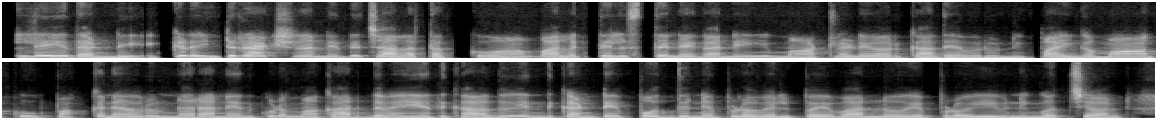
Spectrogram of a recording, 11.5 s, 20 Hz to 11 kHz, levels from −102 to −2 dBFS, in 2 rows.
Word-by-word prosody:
లేదండి. 250 -6 +4
ఇక్కడ 275 +4 +2
ఇంటరాక్షన్ 275 +2 +3
అనేది 250 +1 0
చాలా 235 -2 +3
తక్కువ. 230 +2 -4 0.3
వాళ్ళకి 230 0 0
తెలిస్తేనే 255 +2 +1
గాని 240 +2 +1 0.2
మాట్లాడేవారు 220 +2 -2
కాదు 195 0 0
ఎవరుని. 190 +2 -4
పైగా 220 +2 +1
మాకు 225 +1 +1 0.2
పక్కనెవరున్నారు 235 +1 0
అనేది 220 -2 -1
కూడా 245 +2 -1
మాకు 230 -1 -2
అర్థమయ్యేది 230 +4 0
కాదు. 195 +1 0
ఎందుకంటే 225 +1 0 0.2
పొద్దున్న 225 +1 0
ఎప్పుడో 215 0 -2
వెళ్ళిపోయేవాళ్ళు. 205 0 -2
ఎప్పుడో 200 0 -4
ఈవినింగ్ 205 +1 0
వచ్చేవాళ్ళు. 185 -2 -3
225 Hz, 140 wpm, -22 LUFS, 210-240 Hz, 0.3 s, లేదండి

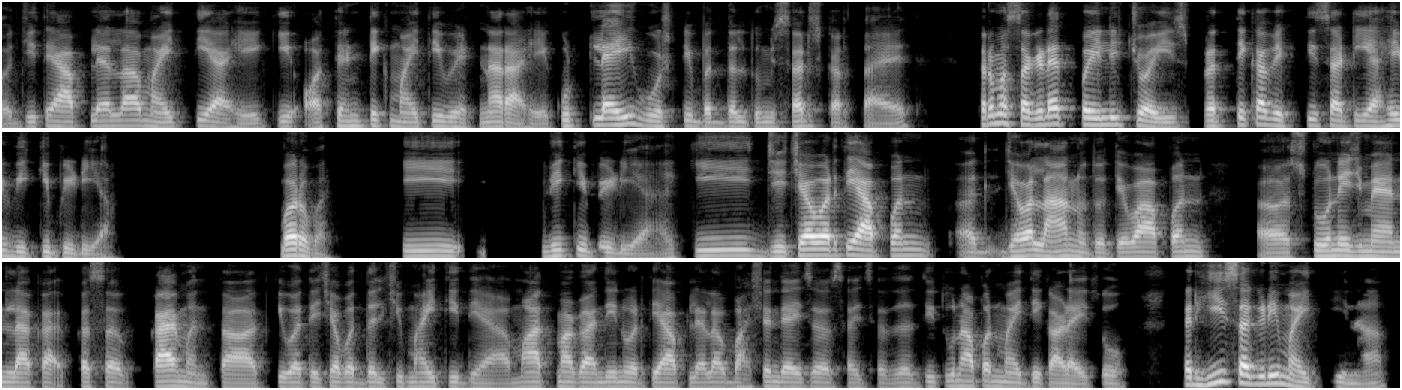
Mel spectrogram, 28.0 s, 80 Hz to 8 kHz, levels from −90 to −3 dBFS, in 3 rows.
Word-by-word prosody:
जिथे 115 +3 -6
आपल्याला 130 +3 -1
माहिती 110 +4 -3
आहे 100 -1 -2
की 120 0 -4 0.2
ऑथेंटिक 130 +1 -4
माहिती 115 +1 -4
भेटणार 115 0 -2
आहे. 90 -1 -1
कुठल्याही 160 - +2
गोष्टीबद्दल 120 - -4
तुम्ही 110 0 -6
सर्च 125 +3 -2
करताय, 95 0 -6 0.5
तर - - +4
मग 205 0 +4
सगळ्यात 175 +3 +5
1ली 165 0 +5
चॉइस 110 0 +2
प्रत्येका 130 +6 +2
व्यक्तीसाठी 135 -2 -2
आहे 130 +3 +1
Wikipedia. 100 -6 -6 1.1
बरोबर? 135 -9 +7 0.5
की 125 -1 -2 0.6
Wikipedia 115 -9 -4 0.2
की 135 +6 -2
जिच्यावरती 150 +6 +7
आपण 145 +1 +5 0.3
अ, - - -5 0.2
जेव्हा 125 +3 +5
लहान 130 -1 +3
होतो 105 -1 -4
तेव्हा 115 +1 +2
आपण 120 +2 -1 0.4
अ, 105 0 -1
स्टोनएजमॅनला 120 -1 +1
काय - - -4
कसं 110 -1 -3 0.2
काय 125 +1 +7
म्हणतात? 100 -2 -3
किंवा 110 -1 -1
त्याच्याबद्दलची 110 0 -4
माहिती 110 0 -5
द्या. 95 -2 -6
महात्मा 115 +2 -1
गांधींवरती 115 0 -2
आपल्याला 110 +1 -1
भाषण 105 +4 -5
द्यायचं 110 -1 -2
असायचं 100 -1 -11
तर 105 -1 -6
तिथून 125 +3 -7
आपण 125 0 0
माहिती 110 -1 -4
काढायचो. 95 -2 -3 0.4
तर 170 - +5
ही 185 +9 +3
सगळी 195 -4 +7
माहिती 115 - -2
ना 95 +2 -8
115 Hz, 130 wpm, -24 LUFS, 110-130 Hz, 1.1 s, बरोबर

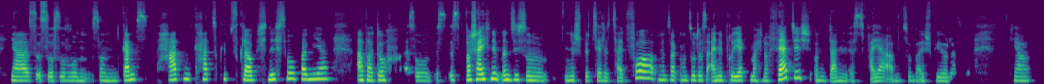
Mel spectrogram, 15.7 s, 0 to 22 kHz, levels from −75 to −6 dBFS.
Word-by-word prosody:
Ja, 185 -1 +2
es 185 0 -6
ist - - -2
doch 185 - -1
so 185 +1 -4
so 185 0 -5
'n 175 -1 -6
so 190 - -6
'n 175 0 -4
ganz 235 +4 +3
harten 240 +3 +2
Cut 245 0 -2
gibt 250 0 -6
es, - - -11
glaube 205 -2 +4
ich, - - -4
nicht 235 +1 +3
so 270 +1 +1
bei 245 -2 +4
mir. 260 +2 +2 0.4
Aber 205 -2 +3
doch, 205 +1 0 0.2
also, 185 - -6
es 170 0 -4
ist 210 +1 -1
wahrscheinlich 240 +4 +7
nimmt 265 -1 +4
man 220 0 +4
sich 225 0 0
so 195 -1 -1 0.3
'ne 195 +1 -2
spezielle 185 -1 -5
Zeit 170 +1 -6
vor 300 - +4
und 215 - -4
dann 215 - -2
sagt 205 0 -3
man 200 0 -4
so: 205 - 0
„Das 200 -1 -3
eine 190 +3 +1
Projekt 195 -1 0
mach 190 -1 -2
ich 170 - -14
noch 180 0 -5
fertig 300 - +4
und 180 -3 -6
dann 160 +2 -2
ist 165 -2 -7
Feierabend 170 +1 -4
zum 190 0 -9
Beispiel 175 0 -6
oder 175 +1 -7
so.“ - - -27 0.6
Ja. 180 0 -5
200 Hz, 210 wpm, -21 LUFS, 180-235 Hz, 0.6 s, wahrscheinlich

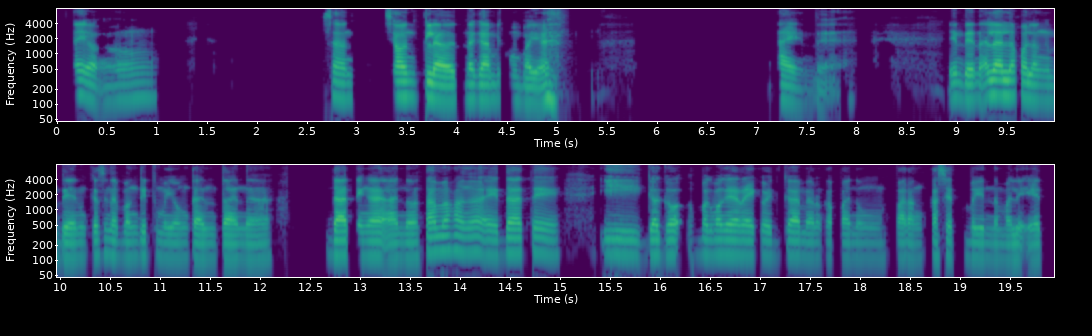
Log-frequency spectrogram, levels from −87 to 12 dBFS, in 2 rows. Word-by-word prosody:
Ay, 155 -2 +3
oo. 125 +4 -7 1.7
Sound 130 -2 0 0.3
SoundCloud 140 -5 +6
nagamit 125 0 +3
mo 125 - -10
ba 110 - +2
yun? 110 +4 +3 2.3
Ay 115 -4 +2
hindi. - - -12 1.3
Yun 135 - 0
din 125 -1 +5
naalala 150 -1 +6
ko 145 - -3
lang 120 -2 -3
din, 115 0 -2
kasi 120 +2 -3
nabanggit 120 -1 -4
mo 115 -1 -8
yung 110 0 -6
kanta 110 0 -2
na 105 +1 -7 0.5
dati 125 -1 +4
nga 120 -3 +3
ano, 115 +1 -3
tama 150 +3 +1
ka 155 - 0
nga, 145 +1 -1
eh, 125 - +1
dati 140 0 +1 0.4
i 130 -2 -3
gagawa 130 +2 -1 0.2
'pag 130 -1 -4
mag-re-record 125 -2 +1
ka 120 +1 0
meron 115 0 -7
ka 115 - -7
pa 110 - -6
nung 110 0 -14
parang 110 -1 -4
casette 115 0 -2
ba 115 -1 -6
yun 110 0 -5
na 105 - -9
maliit, 105 0 -5
125 Hz, 135 wpm, -23 LUFS, 110-130 Hz, 2.3 s, SoundCloud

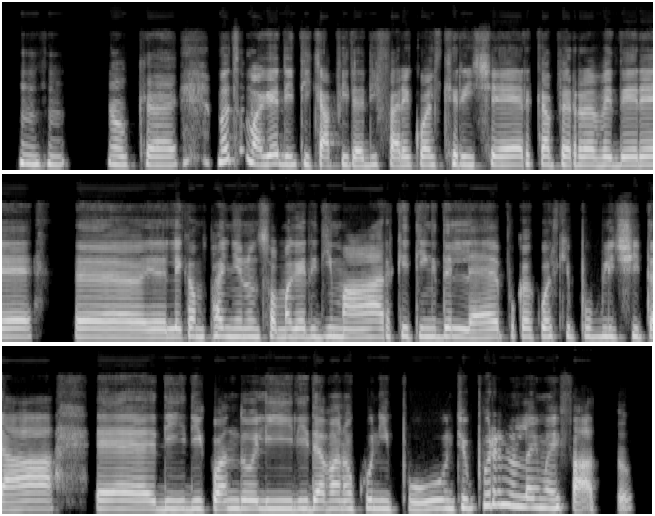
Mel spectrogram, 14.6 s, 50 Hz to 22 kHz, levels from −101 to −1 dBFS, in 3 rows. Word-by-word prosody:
Mh-mh, 210 -2 -1 0.4
okay. 190 -1 -1 0.3
Ma 270 +2 +2
tu, - - -11
magari 200 -1 +2
ti 205 - -4
capita 180 0 -1
di 190 +3 -4
fare 185 -1 0
qualche 190 +3 -2
ricerca 195 +1 0
per 190 0 +1
vedere, 190 +1 +2 0.3
ehm, 185 -1 +2
le 190 - +3
campagne, 195 0 0
non 195 0 0
so, 195 - -1
magari 190 +1 0
di 200 +2 -1
marketing 190 +1 +1
dell'epoca, 190 0 0
qualche 200 +2 -3
pubblicità, 190 -1 +1 0.3
ehm, 190 -1 +2
di 190 +1 -1
di 190 +1 -1
quando 195 +1 +1
li 195 0 +1
li 190 - -1
davano 190 -1 +1
con 205 -1 -2
i 190 -1 -1
punti 190 +4 0
oppure 275 +8 -1
non 280 -3 +2
l'hai 225 -2 +1
mai 215 0 +1
fatto? 230 - -2
190 Hz, 160 wpm, -23 LUFS, 185-200 Hz, 0.4 s, le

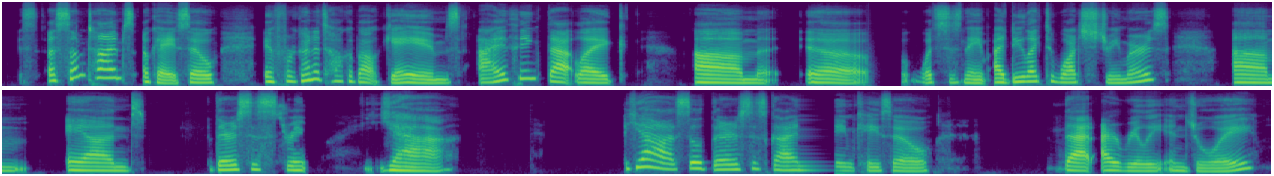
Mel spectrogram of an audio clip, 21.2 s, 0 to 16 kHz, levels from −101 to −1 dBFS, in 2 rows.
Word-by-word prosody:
s - - -14
uh, 250 - +4
sometimes 370 - +1
Okay, 150 -9 +1
so 165 +1 +1 0.4
if 205 +1 -1
we're 220 - -1
gonna 275 +7 +2
talk 225 -2 -7
about 185 -6 -2
games, 150 -1 +1
I 190 - +2
think 340 +2 -3
that, 200 -5 +4
like, 160 -3 +1 0.5
um, 160 -4 +5 0.4
uh, 160 -6 +1 0.3
what's 175 -8 -5
his 165 +1 -7
name? 145 -2 -1
I 175 - +6
do 195 +4 +1
like 220 0 +2
to - - -5
watch 175 -1 0
streamers. 175 - -2 0.5
Um, 165 -2 +1 0.3
and 170 -3 +2 0.6
there's 200 +2 +2
this 215 -2 -1
stream 180 -1 -1 0.5
Yeah. 165 +1 +1 1.4
Yeah, 265 -4 +2
so 260 +3 +3
there's 215 -1 -1
this 245 -2 -6
guy 185 -2 0 0.3
named 165 -3 -6
CaseOh 155 -2 -3 1.1
that 170 -4 +5
I 175 - +4
really 155 -3 0
enjoy. 150 - -2
175 Hz, 120 wpm, -22 LUFS, 160-215 Hz, 1.4 s, I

